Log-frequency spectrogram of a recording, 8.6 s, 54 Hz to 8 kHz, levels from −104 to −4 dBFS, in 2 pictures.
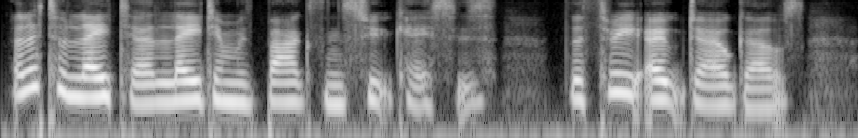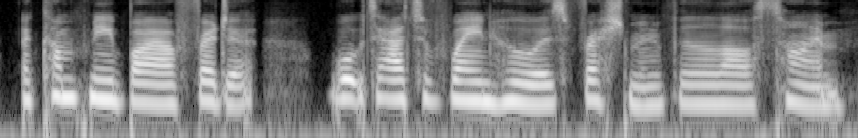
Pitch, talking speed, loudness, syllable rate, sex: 205 Hz, 190 wpm, -20 LUFS, 5.6 syllables/s, female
